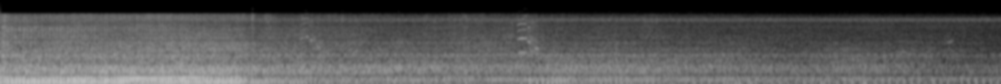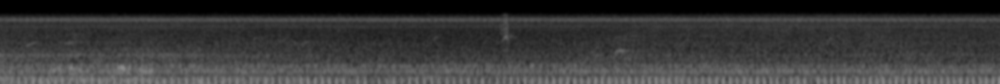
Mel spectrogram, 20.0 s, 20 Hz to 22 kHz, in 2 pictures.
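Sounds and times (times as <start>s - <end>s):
minivan engine running: 0.0s - 20.0s
faint high chirps: 14.2s - 15.4s, 16.0s - 17.3s.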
